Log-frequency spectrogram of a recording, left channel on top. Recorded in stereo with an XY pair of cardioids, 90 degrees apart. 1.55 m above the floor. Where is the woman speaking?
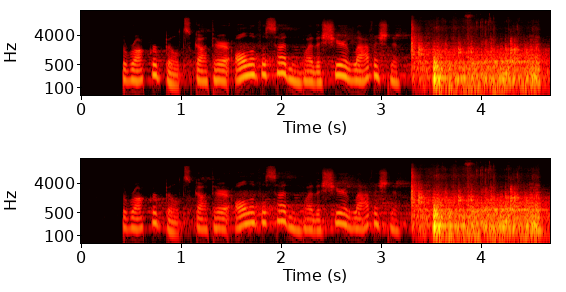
35° left, 0.6 m.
